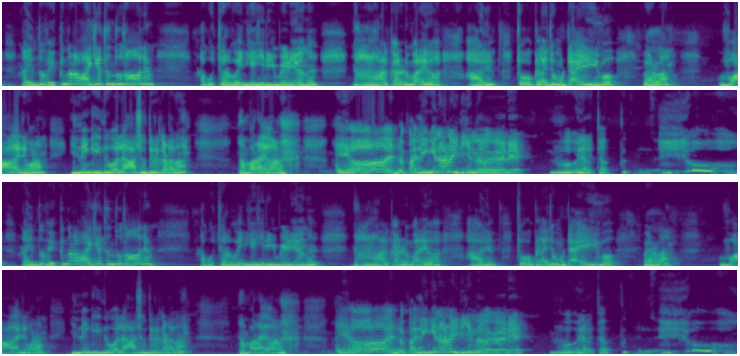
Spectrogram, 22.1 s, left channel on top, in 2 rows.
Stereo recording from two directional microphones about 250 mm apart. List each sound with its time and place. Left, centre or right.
0.3 s a child's voice: centre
